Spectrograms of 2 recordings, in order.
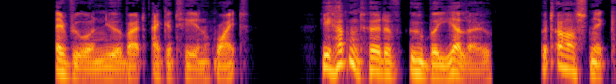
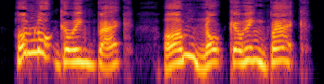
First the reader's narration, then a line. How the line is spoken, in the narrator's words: squeaked Alswick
